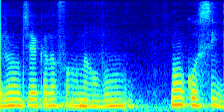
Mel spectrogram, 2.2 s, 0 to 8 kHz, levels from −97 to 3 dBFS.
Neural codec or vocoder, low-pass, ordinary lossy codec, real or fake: codec, 16 kHz, 0.9 kbps, LongCat-Audio-Codec; none; none; fake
